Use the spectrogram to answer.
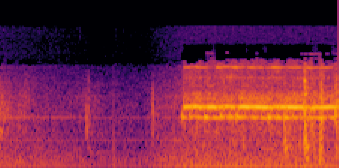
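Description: A telephone rings. After a quiet moment the bright, trilling ring starts suddenly and carries on loud and unbroken to the end.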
